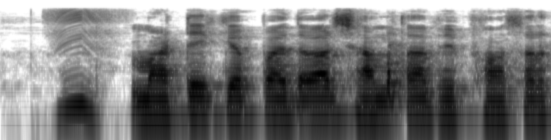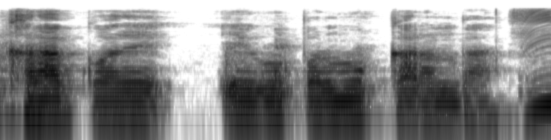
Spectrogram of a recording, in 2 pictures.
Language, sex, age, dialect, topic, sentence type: Bhojpuri, male, 18-24, Southern / Standard, agriculture, statement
